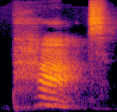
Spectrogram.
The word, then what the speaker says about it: potion: In potion, the O is at the end of the syllable. This is an open syllable. So this O, like most open syllables, has a vowel sound that makes the long sound. Po. Now we need our second syllable. You might be wondering how you spell sh without S and H. In this word, we spell sh with the T-I blend, and we end it with in.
